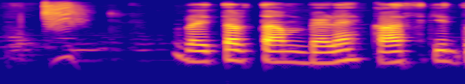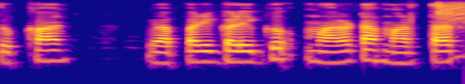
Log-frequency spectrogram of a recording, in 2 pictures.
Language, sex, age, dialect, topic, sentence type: Kannada, male, 25-30, Northeastern, agriculture, statement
